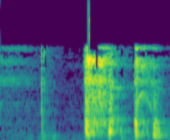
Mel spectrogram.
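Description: A short coughing fit: a faint cough, then a burst of several harsh, loud coughs in quick succession, with no talking.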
